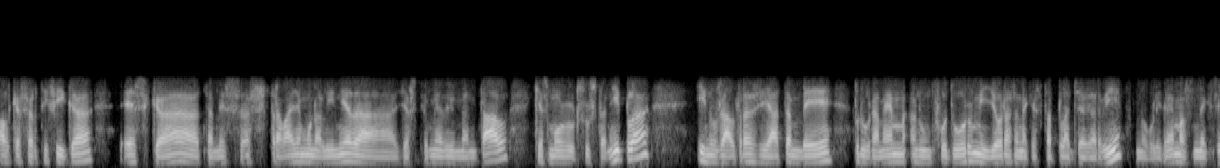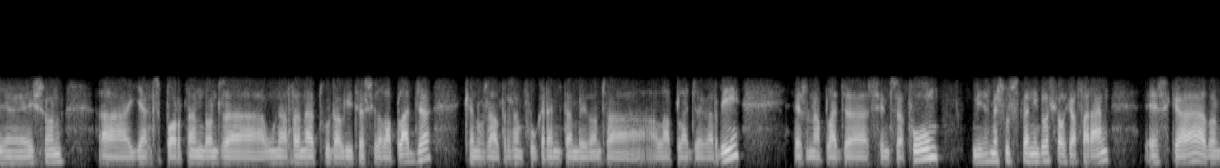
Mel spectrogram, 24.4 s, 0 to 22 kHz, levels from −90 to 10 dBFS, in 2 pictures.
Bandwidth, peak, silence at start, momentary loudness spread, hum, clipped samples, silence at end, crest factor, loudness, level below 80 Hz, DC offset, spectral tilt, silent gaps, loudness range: 4 kHz; -2 dBFS; 0 s; 9 LU; none; under 0.1%; 0 s; 18 dB; -20 LUFS; -62 dBFS; under 0.1%; -5 dB/octave; none; 3 LU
